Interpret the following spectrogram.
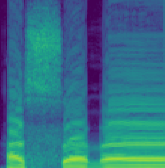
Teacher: panjangnya adalah empat harakat · Maka apabila ada hamzah datang setelah huruf mad dan hamzah tersebut berada dalam satu kata, maka dinamakan dengan mad wajib muttasil. Panjangnya adalah 4 harokat, maka kita panjangkan ma-nya 4 harokat.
